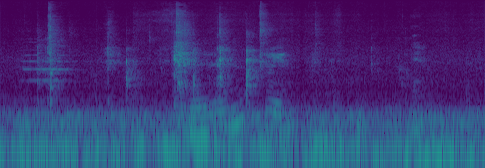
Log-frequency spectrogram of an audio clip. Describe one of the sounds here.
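A metal door handle clicks as it turns.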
